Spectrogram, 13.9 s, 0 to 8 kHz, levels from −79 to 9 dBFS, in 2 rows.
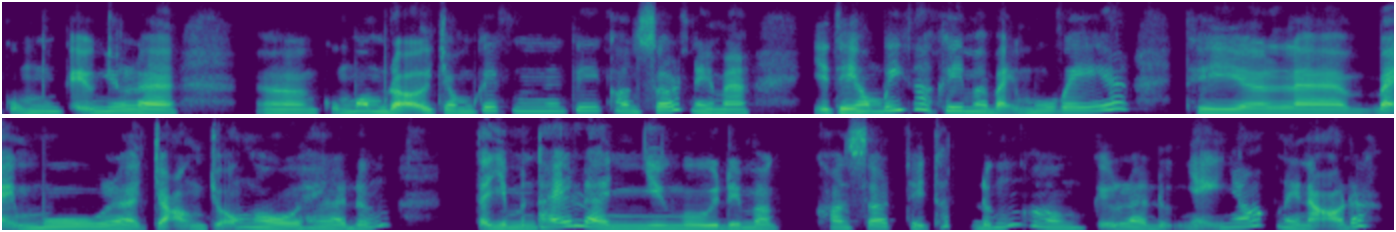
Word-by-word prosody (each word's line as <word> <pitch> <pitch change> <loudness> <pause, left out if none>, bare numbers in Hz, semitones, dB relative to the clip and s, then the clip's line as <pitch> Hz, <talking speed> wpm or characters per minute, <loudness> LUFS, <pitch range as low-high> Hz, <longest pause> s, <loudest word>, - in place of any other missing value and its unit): cũng, 235 +7 -5
kiểu - - +2
như 250 0 -1
là, 195 -5 +6 0.4
ờ, 185 -1 0
cũng 220 - -7
mong 255 -3 +2
đợi 195 - +7
trong 235 +1 -1
cái 275 +2 -1 0.3
cái 275 0 -4
concert 265 -1 +1
này 225 -4 -1
mà. 190 +1 +2 0.3
Vậy 195 - 0
thì 220 - +4
hông 250 +2 +3
biết 335 +7 +1
á, 395 - +1
khi 275 -1 +1
mà 245 -2 0
bạn 170 +1 0
mua 245 +2 -4
vé 260 +2 0
á, 400 - +2 0.3
thì, 205 -3 0
à, 195 0 +3
là 190 -1 +4
bạn 215 +3 +4
mua 245 0 -1
là 215 -5 +2
chọn 185 0 +1
chỗ - - -2
ngồi 220 -7 +1
hay 230 - -5
là 205 - 0
đứng? 230 - -6 0.4
Tại 205 - +2
vì 225 - +1
mình 225 0 -5
thấy 275 +6 +3
là 290 - +4
nhiều 205 -1 -3
người 200 0 0
đi 225 - -1
mà 220 -3 -1 0.2
concert 235 +1 0
thì - - -4
thích 320 +3 -11
đứng 230 - -6
hơn, 240 -6 -4
kiểu - - -5
là, 235 -3 -1
được 175 -2 -10
nhảy - - -3
nhót 300 +9 -2
này - - -3
nọ - - +3
đó. - - -2
230 Hz, 255 wpm, -22 LUFS, 200-255 Hz, 0.4 s, đợi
